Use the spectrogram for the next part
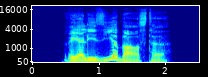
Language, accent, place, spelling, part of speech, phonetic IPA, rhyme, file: German, Germany, Berlin, realisierbarste, adjective, [ʁealiˈziːɐ̯baːɐ̯stə], -iːɐ̯baːɐ̯stə, De-realisierbarste.ogg
- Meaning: inflection of realisierbar: 1. strong/mixed nominative/accusative feminine singular superlative degree 2. strong nominative/accusative plural superlative degree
